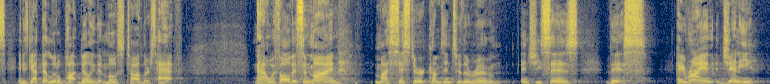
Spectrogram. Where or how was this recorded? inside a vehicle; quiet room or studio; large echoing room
large echoing room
